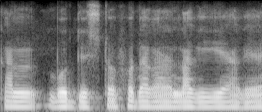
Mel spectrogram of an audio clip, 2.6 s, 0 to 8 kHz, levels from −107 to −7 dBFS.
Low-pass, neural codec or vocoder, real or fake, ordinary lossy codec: 7.2 kHz; none; real; Opus, 16 kbps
